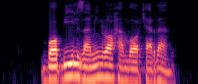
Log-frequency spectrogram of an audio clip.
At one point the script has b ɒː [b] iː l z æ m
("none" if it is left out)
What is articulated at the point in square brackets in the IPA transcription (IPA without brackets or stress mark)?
b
